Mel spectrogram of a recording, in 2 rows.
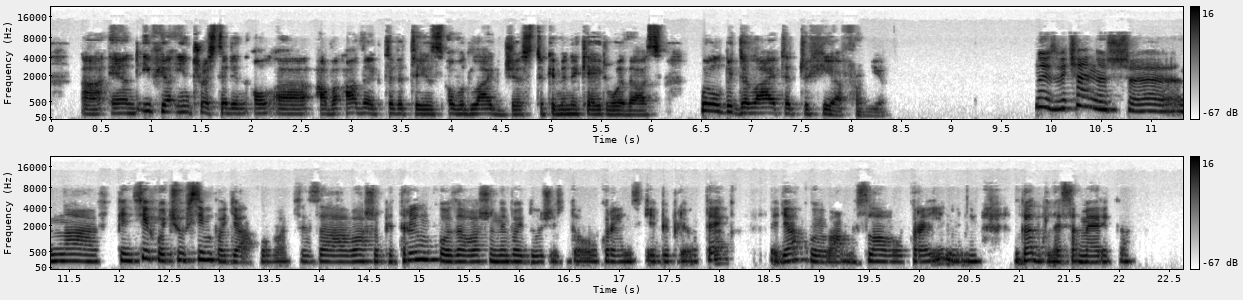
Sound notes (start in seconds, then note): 9.1 foreign language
